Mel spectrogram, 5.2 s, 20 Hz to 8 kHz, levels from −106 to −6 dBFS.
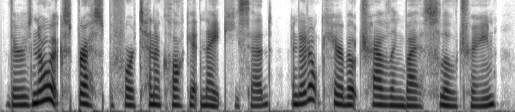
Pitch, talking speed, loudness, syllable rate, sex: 220 Hz, 245 wpm, -19 LUFS, 6.2 syllables/s, female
